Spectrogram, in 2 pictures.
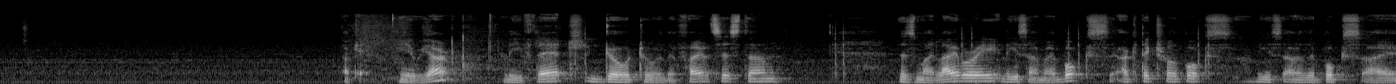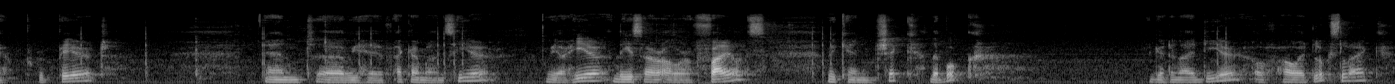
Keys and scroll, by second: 4.2 super+h.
